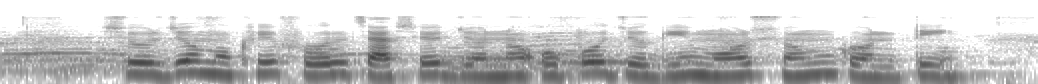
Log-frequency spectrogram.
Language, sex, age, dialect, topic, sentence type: Bengali, female, 18-24, Rajbangshi, agriculture, question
